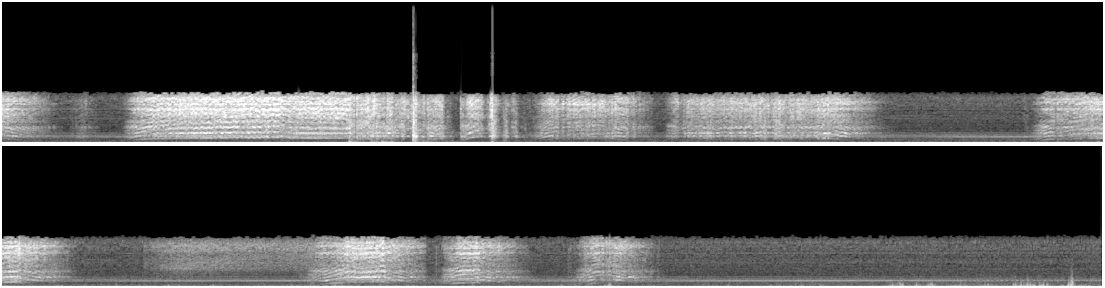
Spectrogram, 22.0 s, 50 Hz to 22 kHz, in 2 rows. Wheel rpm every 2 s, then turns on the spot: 80, 190, 130, 130, 30, 70, 10, 80, 30, 0, 0.
none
